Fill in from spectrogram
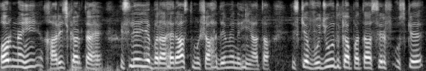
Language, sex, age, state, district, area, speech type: Urdu, male, 18-30, Uttar Pradesh, Saharanpur, urban, spontaneous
